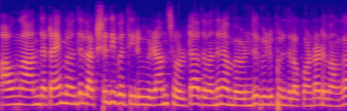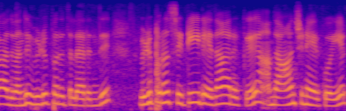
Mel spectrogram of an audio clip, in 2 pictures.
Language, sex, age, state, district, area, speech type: Tamil, female, 30-45, Tamil Nadu, Viluppuram, urban, spontaneous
